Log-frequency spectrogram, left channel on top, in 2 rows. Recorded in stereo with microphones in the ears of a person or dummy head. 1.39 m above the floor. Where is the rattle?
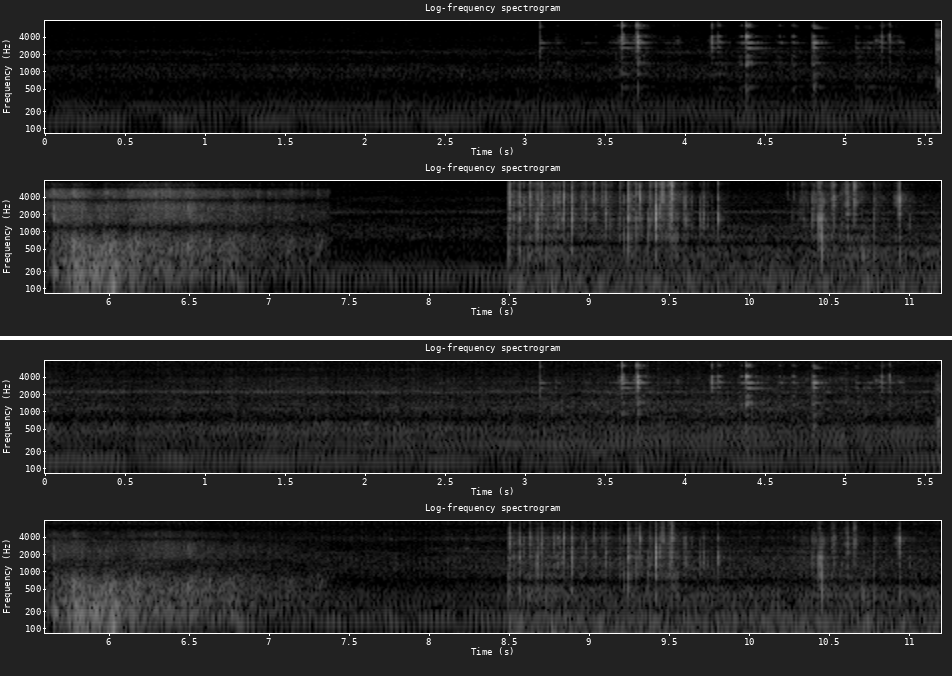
Centre (ahead or behind).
